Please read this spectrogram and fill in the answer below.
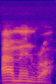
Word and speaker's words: Imen Ra: So we have so it's Imen. I Imen, mean it's the E sound. I Imen Imen Ra. or Imen. Imen Ra. But in English, once again, we pronounce it Amen Ra.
